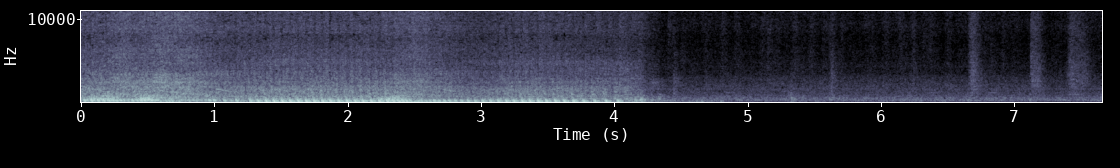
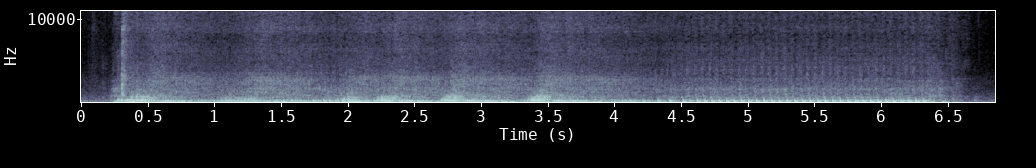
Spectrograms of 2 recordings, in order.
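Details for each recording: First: 2016 Kawasaki KX250F after sitting about five minutes: revs unevenly for about four seconds then abruptly dies; owner recognises the sound of the fuel pump not working. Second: 2016 Kawasaki KX250F after fixing a bad fuel pump connection, reconnecting the pump so the computer accepts it: single fires right up, takes a few sharp throttle blips, then settles into a crisp, even idle; normal running.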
